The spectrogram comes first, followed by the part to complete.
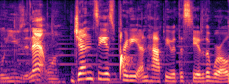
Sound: bubble pops

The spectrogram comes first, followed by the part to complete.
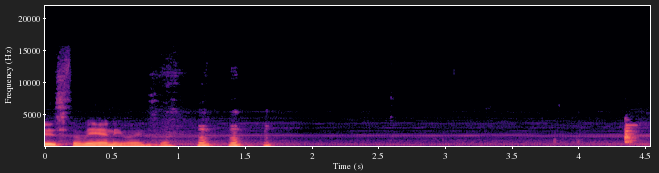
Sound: laughing

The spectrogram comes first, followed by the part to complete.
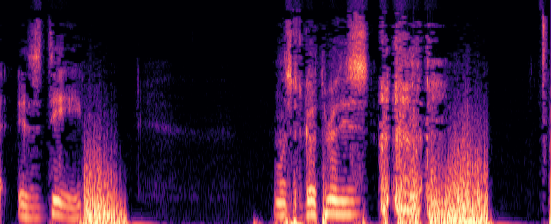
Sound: cough

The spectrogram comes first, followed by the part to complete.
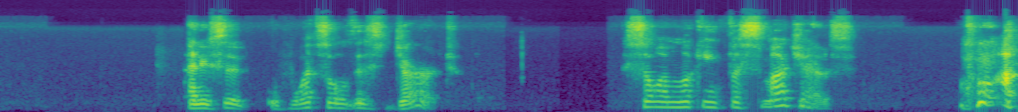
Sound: laughter

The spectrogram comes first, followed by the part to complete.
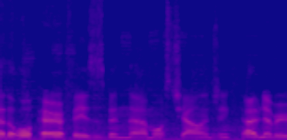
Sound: voiceover

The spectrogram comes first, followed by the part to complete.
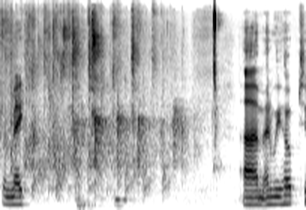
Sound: audience applauding

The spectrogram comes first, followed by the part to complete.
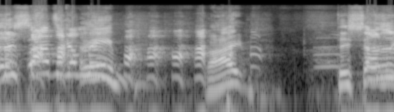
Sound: guffaws

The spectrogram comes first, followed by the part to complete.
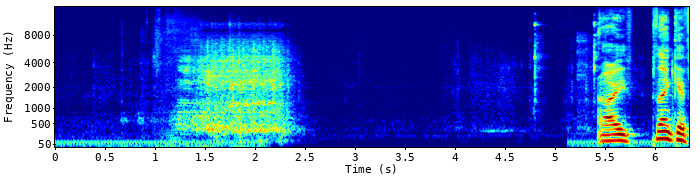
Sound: sewing machine running

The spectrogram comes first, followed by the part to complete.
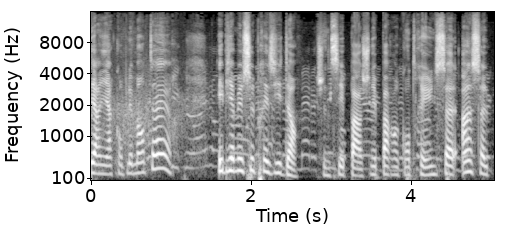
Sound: applause

